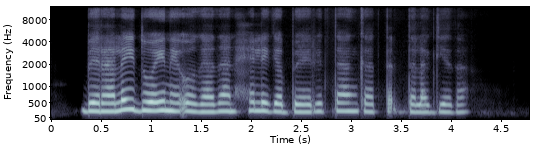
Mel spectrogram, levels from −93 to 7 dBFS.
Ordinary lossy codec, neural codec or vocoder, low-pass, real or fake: none; codec, 24 kHz, 1.2 kbps, DualCodec; none; fake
